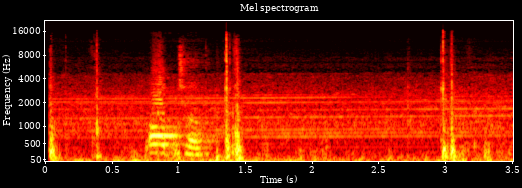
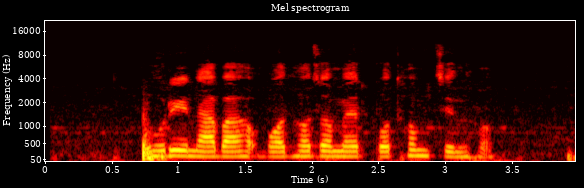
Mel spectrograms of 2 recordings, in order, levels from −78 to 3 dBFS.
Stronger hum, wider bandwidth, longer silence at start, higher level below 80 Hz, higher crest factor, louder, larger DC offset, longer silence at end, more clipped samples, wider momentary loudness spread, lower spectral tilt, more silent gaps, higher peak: neither; first, 16 kHz vs 11 kHz; second, 0.05 s vs 0.5 s; first, -28 dBFS vs -40 dBFS; second, 16 dB vs 24 dB; first, -15 LUFS vs -23 LUFS; neither; about the same, 0 s vs 0 s; neither; first, 20 LU vs 10 LU; second, -5.5 dB/octave vs -7.5 dB/octave; neither; about the same, 0 dBFS vs 0 dBFS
